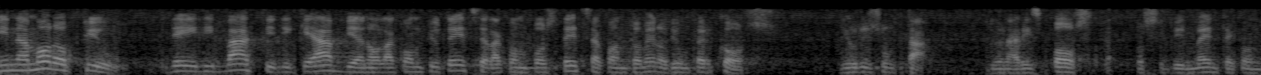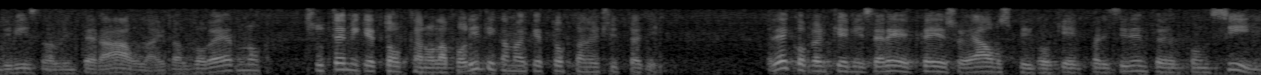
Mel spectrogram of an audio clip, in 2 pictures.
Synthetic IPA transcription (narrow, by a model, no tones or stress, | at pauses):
inːamɔɾopːju | d̪ejd̪ibat̪ːit̪ik̟eabːjanolakompjut̪et̪sːaelakompost̪et̪sːakwant̪omɛːnod̪iumperkorso̥ | d̪iunrizult̪a̰ːt̪o | d̪iunarispɔst̪aposːibilment̪ekond̪iviːzad̪alːint̪ɛːɾaawla̰ḛd̪alɡovɛrno | sut̪ːɛːmik̟et̪ːɔkːanolapoliːt̪ikamak̟ːet̪ːɔkːanoit͡ʃit̪ːad̪ḭːni | ed̪ɛkːoperk̟emːisaɾɛjt̪ːɛːzoeawspikok̟eilpɾesid̪ɛnt̪ed̪elkonsiʎːo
